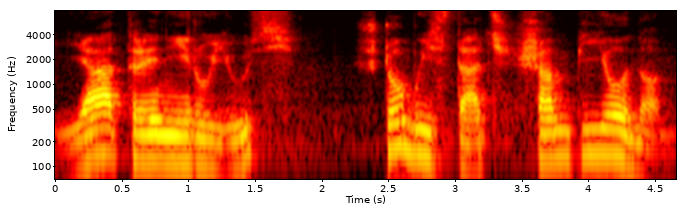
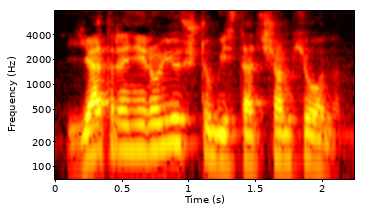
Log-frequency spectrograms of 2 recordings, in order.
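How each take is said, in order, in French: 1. La phrase est prononcée plus lentement. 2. La phrase est prononcée plus vite.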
